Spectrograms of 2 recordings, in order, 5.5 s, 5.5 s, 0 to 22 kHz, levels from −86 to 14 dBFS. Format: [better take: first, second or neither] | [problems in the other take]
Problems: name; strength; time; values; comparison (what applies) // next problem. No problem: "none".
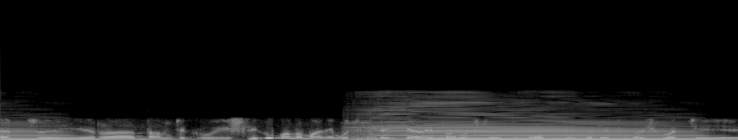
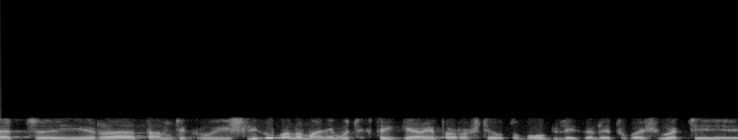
second | background sound (Bowed string instrument); 2 dB above the speech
